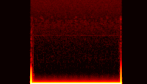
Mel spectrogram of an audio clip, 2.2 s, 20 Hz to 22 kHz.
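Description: One held sub-bass note from the Serum synth, a pure sine tone, starting about half a second in and cut off just before the end, with a small click at its start and stop. Oscillator A's phase is set near 90 degrees, so its sine adds to the sub oscillator instead of cancelling it.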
